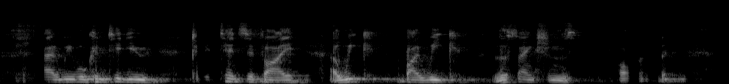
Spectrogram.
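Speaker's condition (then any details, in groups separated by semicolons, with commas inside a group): No condition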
